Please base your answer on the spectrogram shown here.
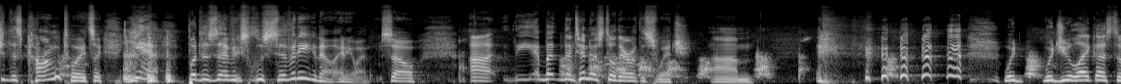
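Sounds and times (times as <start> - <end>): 
speech: 0.0 - 8.9, 9.9 - 11.2
dogs barking outside a window: 0.0 - 11.0
laughter: 0.0 - 11.1
dogs yipping: 0.3 - 1.8, 4.6 - 9.4, 10.1 - 10.7.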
